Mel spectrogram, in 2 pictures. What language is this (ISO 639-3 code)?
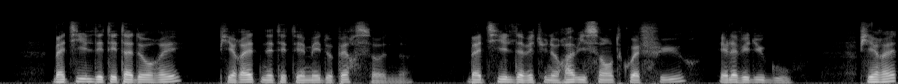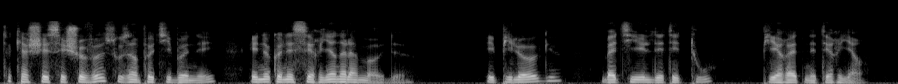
fra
